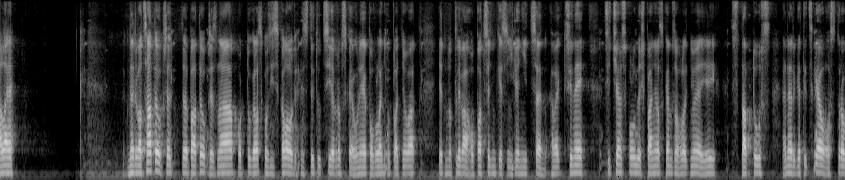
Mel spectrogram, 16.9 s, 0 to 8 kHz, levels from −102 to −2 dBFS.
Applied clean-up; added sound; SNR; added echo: neural mask model DeepFilterNet 3.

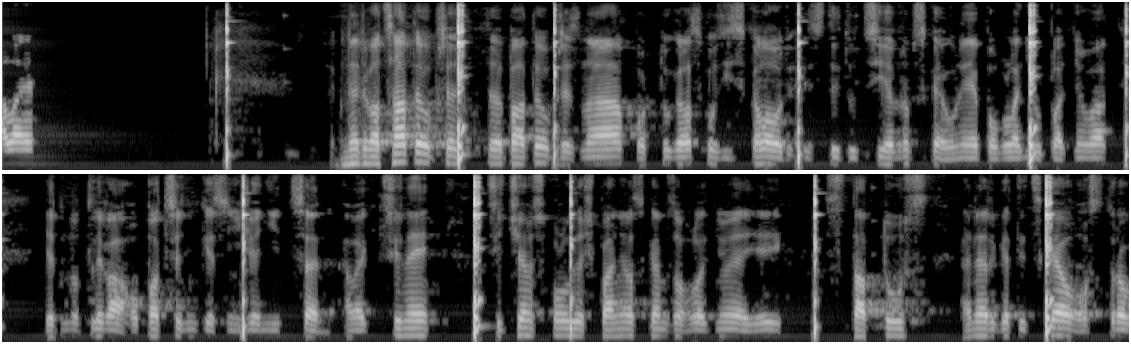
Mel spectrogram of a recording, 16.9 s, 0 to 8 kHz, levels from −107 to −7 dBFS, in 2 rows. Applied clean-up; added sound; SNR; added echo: classical method spectral subtraction.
